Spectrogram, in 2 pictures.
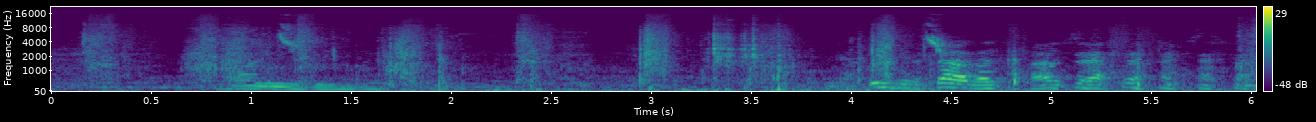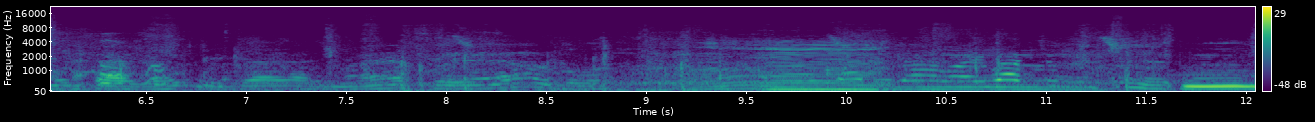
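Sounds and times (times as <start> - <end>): cow mooing: 9.1 - 10.4.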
